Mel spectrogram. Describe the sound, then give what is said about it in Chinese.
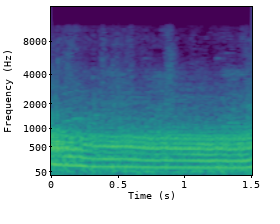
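An actor imitates an angry dog, producing a loud, sustained low growl that holds a steady rumbling pitch for over a second before rising slightly at the end. “号称中华模仿库的他，解放天性说来就来，模仿起狗叫那是以假乱真啊！ 小狗，大狗。狗生气的时候，”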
